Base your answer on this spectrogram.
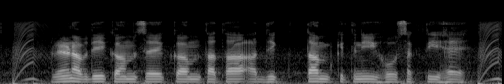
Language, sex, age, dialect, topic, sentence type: Hindi, male, 25-30, Garhwali, banking, question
